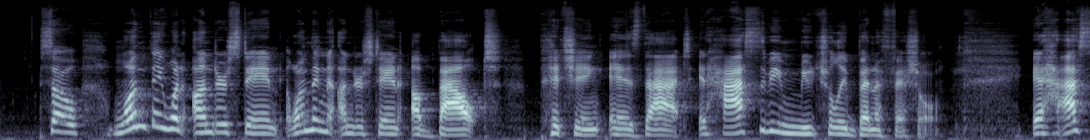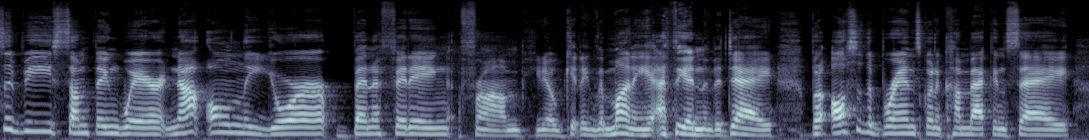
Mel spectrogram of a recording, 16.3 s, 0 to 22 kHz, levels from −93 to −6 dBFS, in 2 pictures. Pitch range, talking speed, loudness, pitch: 165-210 Hz, 185 wpm, -28 LUFS, 190 Hz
